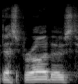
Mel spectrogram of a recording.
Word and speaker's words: Desperados: Unfortunately, that I hope that pronunciation has not ruined this game for everybody as it's ruined it for me. Um, it, we're talking about Desperados 3.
